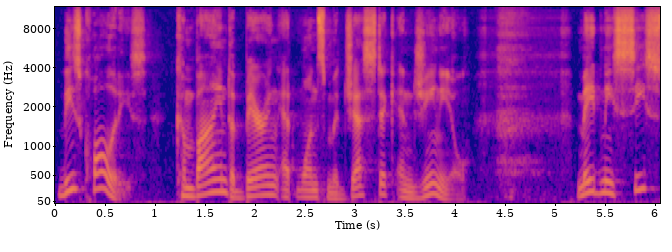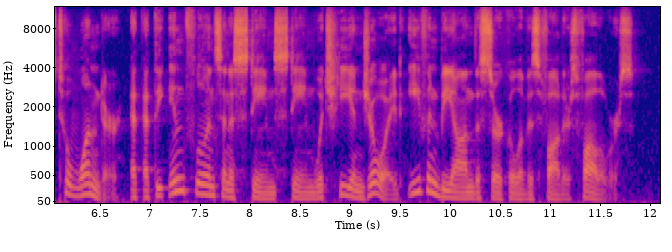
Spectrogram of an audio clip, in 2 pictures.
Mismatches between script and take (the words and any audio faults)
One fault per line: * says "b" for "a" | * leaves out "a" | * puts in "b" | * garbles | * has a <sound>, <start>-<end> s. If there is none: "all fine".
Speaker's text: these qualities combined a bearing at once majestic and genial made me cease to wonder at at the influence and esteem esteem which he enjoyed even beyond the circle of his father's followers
* has a sigh, 4.4-5.0 s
